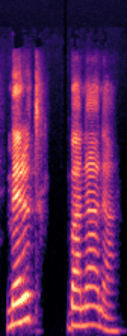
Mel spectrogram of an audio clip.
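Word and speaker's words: Melt-Banana: Melito Banana.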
